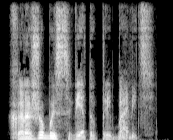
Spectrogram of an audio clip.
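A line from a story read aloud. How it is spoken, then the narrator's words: Grumble. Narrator (Russian): проворчал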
